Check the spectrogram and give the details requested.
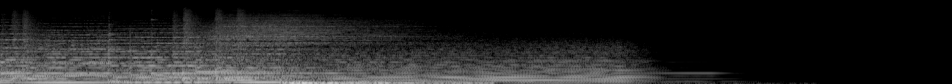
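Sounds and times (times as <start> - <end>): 
hopeful action adventure music: 0.0 - 7.3.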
